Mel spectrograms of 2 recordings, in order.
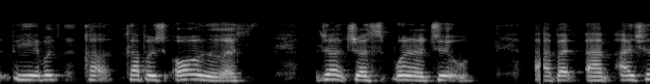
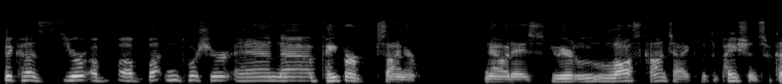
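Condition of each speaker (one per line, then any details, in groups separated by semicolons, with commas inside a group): Acquired brain injury
No condition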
